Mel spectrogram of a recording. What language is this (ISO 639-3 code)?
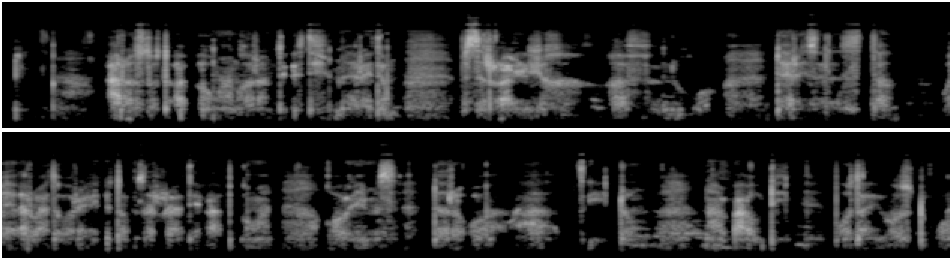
tir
